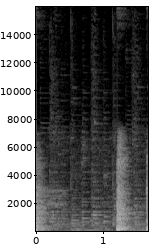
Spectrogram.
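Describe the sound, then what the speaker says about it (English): Neighbors set off Fourth of July fireworks, giving two heavy, dull booms about half a second apart after a quieter stretch, loud and close enough to dominate, with no talking. "My neighbors have been doing fireworks for the past year"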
